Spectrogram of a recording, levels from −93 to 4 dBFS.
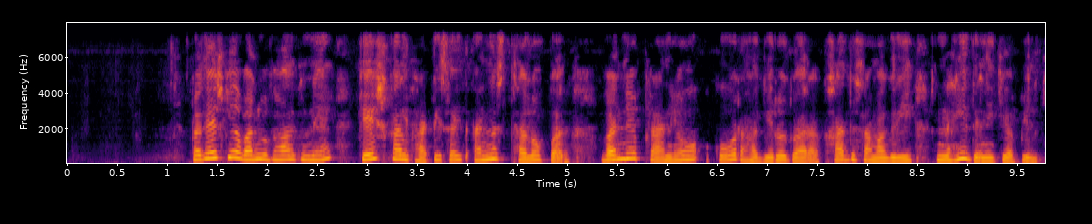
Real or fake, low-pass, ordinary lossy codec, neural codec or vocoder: fake; 7.2 kHz; none; vocoder, 22.05 kHz, 80 mel bands, HiFi-GAN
